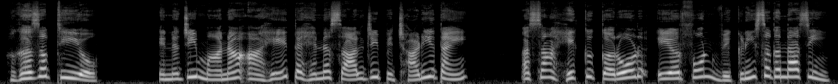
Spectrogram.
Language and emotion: Sindhi, surprised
